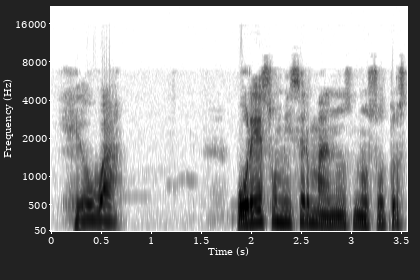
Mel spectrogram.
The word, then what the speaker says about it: Jehová: que tener ahí escrito la palabra que se lee de esta forma como yahuah yahua ahora la pronunciación por la transliteración es Jehová Por eso mis hermanos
